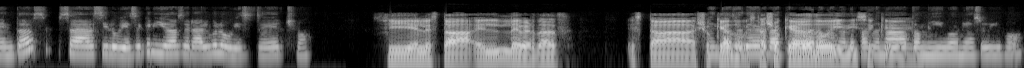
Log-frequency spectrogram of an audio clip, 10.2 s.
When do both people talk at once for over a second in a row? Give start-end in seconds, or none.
7.1-9.2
